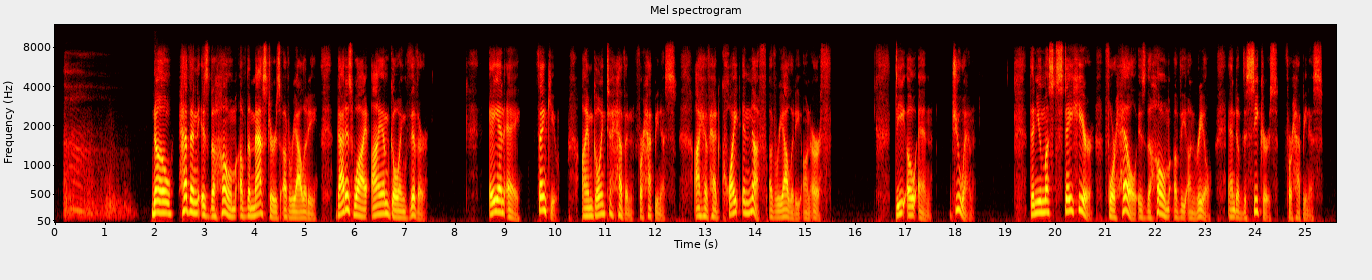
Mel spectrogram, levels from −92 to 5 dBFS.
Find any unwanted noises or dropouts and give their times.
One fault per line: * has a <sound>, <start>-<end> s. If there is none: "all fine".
* has a sigh, 0.2-1.7 s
